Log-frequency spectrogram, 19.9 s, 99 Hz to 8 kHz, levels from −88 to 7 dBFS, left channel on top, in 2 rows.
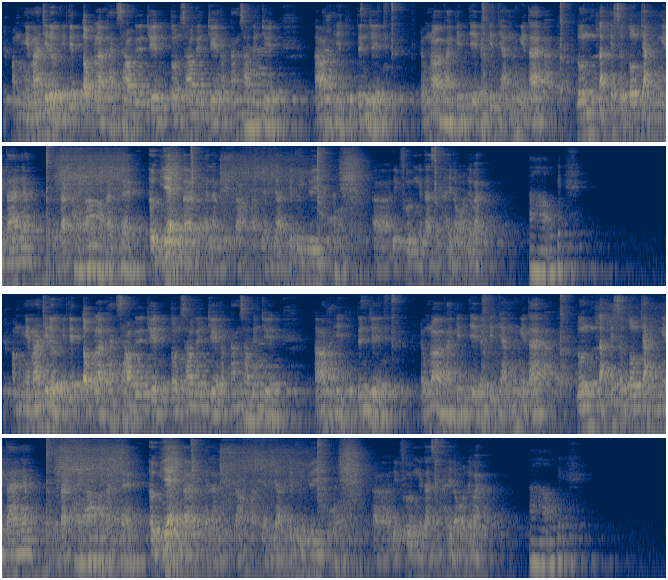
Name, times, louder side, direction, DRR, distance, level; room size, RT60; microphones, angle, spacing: voice 1, 0.0-4.4 4.7-5.8 6.3-11.9 12.1-17.1, left 1 dB, ahead, -4 dB, 1.2 m, -34 dB
voice 2, 3.6-4.1 4.8-5.0 5.4-5.6 6.6-6.8 11.0-11.9 14.7-15.0 17.9-18.6, left 2 dB, 50° left, 4 dB, 0.5 m, -39 dB
sound 1, 5.3-6.2 7.2-7.8 8.4-9.6 10.6-11.4 12.8-13.2 13.5-13.6 14.7-15.4 16.4-17.0, left 3 dB, 20° left, 1.1 m, -44 dB
sound 2, 8.9-10.2 10.7-11.9 12.3-12.7 13.2-14.7 15.0-15.3, right 1 dB, 45° right, 1.7 m, -42 dB
7.6 x 3.9 x 5.6 m, 1.3 s
head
